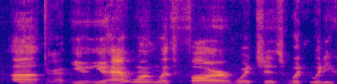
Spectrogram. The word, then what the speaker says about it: Favre: It's you got to exhale, let it out.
